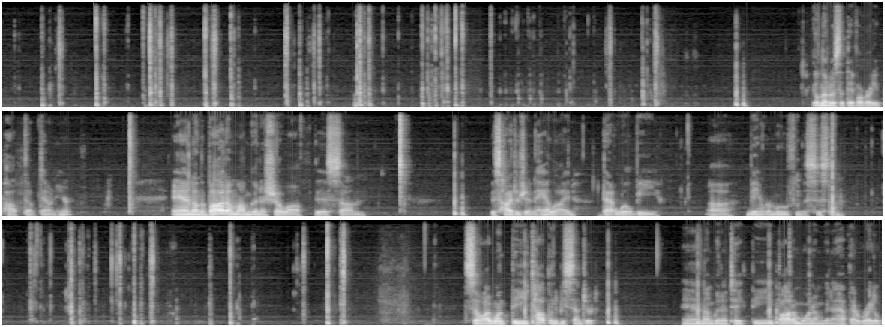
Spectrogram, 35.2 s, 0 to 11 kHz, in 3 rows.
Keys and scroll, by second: 0.5-4.4 typing, 5.6-6.5 typing, 6.6 Left, 7.7-8.4 typing, 8.5 shift+Left, 25.2 shift+h, 26.5 alt+-, 27.8 shift+x, 29.9 shift+x.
